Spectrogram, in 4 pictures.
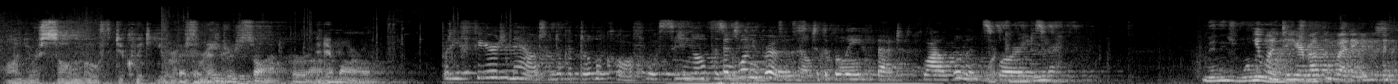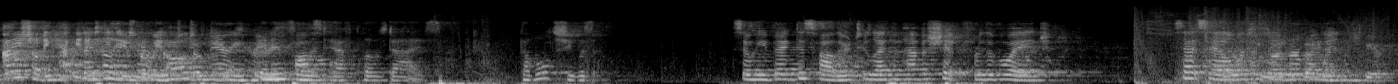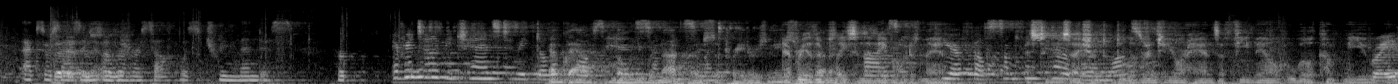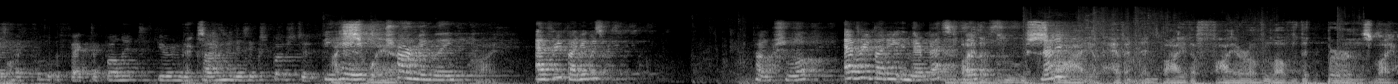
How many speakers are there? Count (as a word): ten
